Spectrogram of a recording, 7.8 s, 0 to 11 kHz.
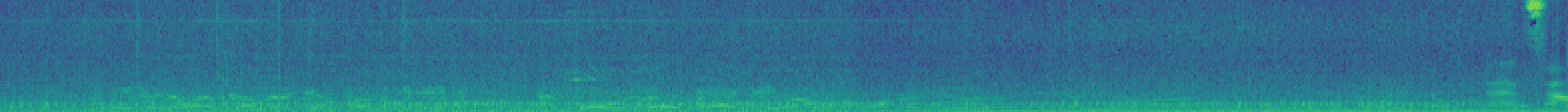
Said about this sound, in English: There's about 5 or 6 seaplanes around us right now.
